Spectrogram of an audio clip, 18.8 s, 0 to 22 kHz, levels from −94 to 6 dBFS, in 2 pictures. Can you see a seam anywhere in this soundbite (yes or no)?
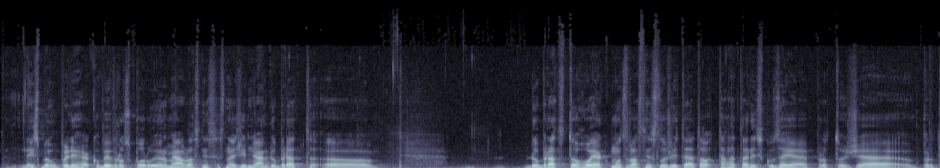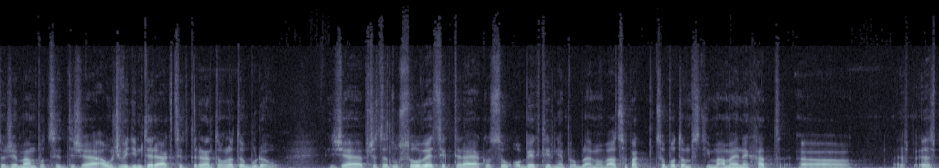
no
